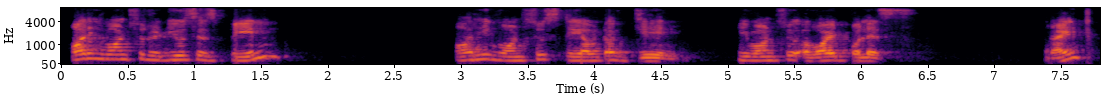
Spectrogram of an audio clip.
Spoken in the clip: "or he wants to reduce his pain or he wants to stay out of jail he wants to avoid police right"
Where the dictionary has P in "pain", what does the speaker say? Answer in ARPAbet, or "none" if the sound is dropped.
P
